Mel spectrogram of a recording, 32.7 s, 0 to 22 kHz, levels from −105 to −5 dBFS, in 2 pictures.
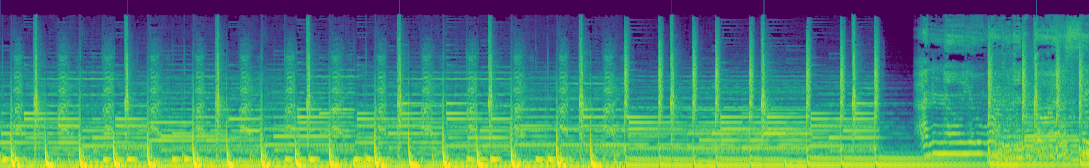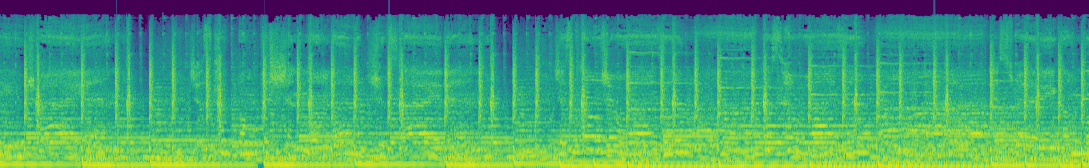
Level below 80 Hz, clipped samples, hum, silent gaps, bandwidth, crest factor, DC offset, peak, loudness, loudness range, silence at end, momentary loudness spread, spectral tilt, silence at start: -14 dBFS; under 0.1%; none; none; 16 kHz; 12 dB; 2%; 0 dBFS; -13 LUFS; 2 LU; 0 s; 4 LU; -4.5 dB/octave; 0 s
